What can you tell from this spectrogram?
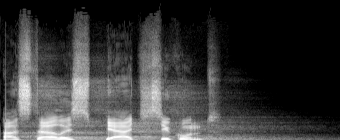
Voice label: Announcer Russian Time Remaining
